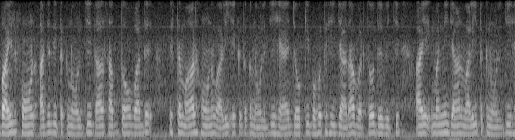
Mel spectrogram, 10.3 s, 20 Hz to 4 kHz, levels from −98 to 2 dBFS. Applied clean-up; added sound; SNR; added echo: none; none; none; none.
